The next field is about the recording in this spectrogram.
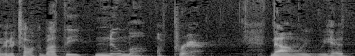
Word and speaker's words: pneuma: This one is phonetically not alliteration, but it is at least grammatically, in that it's one of those silent P's. And pneuma means this. It's the Greek word for spirit.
